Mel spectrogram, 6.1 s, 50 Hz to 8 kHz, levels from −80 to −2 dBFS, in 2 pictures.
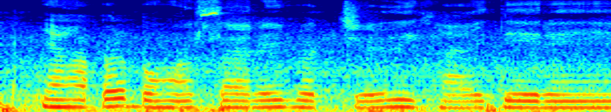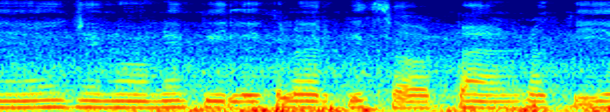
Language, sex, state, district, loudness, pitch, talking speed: Hindi, female, Uttar Pradesh, Jyotiba Phule Nagar, -18 LUFS, 170 Hz, 165 wpm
